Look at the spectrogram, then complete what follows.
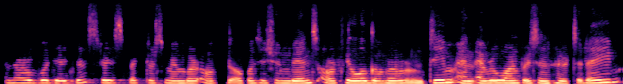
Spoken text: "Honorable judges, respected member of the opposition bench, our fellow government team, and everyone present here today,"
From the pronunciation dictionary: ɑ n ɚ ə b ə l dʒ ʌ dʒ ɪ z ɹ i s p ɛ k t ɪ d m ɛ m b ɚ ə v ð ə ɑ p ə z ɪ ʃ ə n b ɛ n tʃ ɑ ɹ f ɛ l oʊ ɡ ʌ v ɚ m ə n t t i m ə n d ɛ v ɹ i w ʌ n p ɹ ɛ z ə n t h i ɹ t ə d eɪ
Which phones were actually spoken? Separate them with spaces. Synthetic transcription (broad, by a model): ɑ n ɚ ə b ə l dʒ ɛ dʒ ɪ s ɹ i s p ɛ k t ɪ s m ɛ m b ɚ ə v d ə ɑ p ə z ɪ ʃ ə n b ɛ n s ɑ ɹ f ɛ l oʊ ɡ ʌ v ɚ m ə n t t i m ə n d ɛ v ɹ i w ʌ n p ɹ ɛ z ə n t h i ɹ t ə d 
